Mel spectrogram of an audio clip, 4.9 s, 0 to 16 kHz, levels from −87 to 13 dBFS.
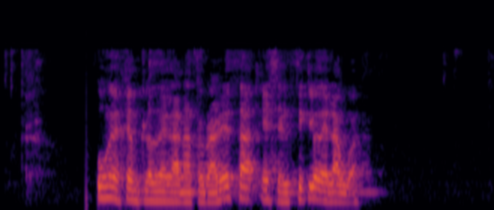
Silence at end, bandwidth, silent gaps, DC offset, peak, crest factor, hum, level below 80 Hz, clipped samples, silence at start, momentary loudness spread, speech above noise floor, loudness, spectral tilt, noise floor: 1.2 s; 7.6 kHz; none; under 0.1%; -16 dBFS; 18 dB; none; -78 dBFS; under 0.1%; 0.25 s; 6 LU; 47 dB; -32 LUFS; -6.5 dB/octave; -79 dBFS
